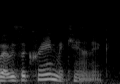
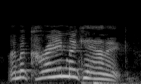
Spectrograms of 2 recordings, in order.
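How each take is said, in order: First: Said in the usual way. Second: "I'm a crane mechanic" said higher and much louder; loud protest. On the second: Retold or imitated. Retold plea to residents.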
